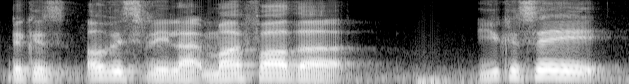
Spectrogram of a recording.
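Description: A young British man, telling stories in a relaxed, slangy way as a podcast guest. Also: mid-range voice, normal speed. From Britain. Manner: relaxed storytelling with slang and fillers. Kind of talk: casual podcast chat.

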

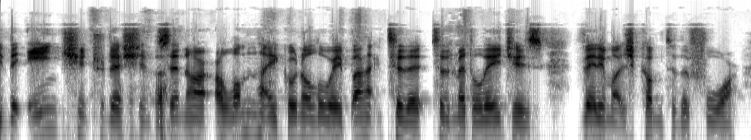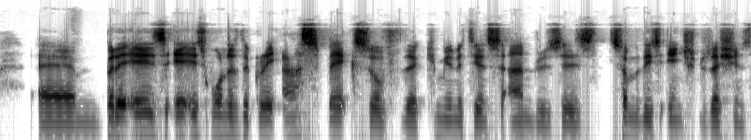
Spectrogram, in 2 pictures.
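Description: A man's voice: mid-range voice, pushed and bright, no room sound. A man with a Scottish accent, an admissions officer answering interview questions with enthusiasm and frequent restarts. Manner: enthusiastic, hesitant with many restarts.

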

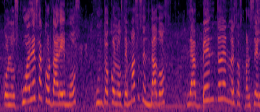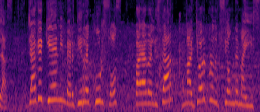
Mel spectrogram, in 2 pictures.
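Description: A woman acting a haughty, imperious Mexican landowner who looks down on her workers, in an amateur radio drama. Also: very high-pitched. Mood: formal, commanding. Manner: imperious, scolding. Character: haughty, harsh female landowner boss, contemptuous of workers.

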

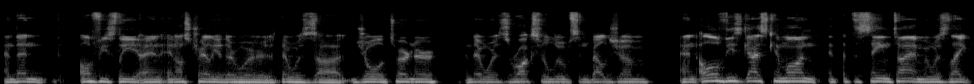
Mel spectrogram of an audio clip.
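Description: A man tells his story thoughtfully over a video call. His voice is husky and sits at a middle pitch. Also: a bit bright, low-quality recording. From Madeira, Portugal. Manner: thoughtful storytelling with fillers and restarts. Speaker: guest, beatboxer. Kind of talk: casual interview chat.

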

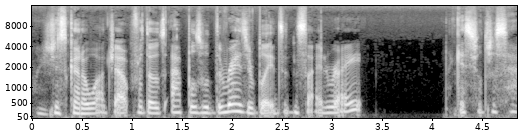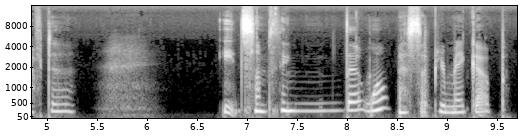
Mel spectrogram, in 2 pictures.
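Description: Breathy, whispery flirty roommate played by a woman. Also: medium pitch, moderate pace, dry recording, studio quality. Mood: gentle, focused. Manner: soft whispering mixed with murmured talk, shy and teasing. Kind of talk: ASMR roleplay, intimate one-sided conversation.

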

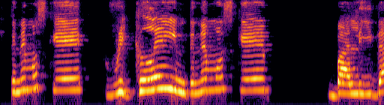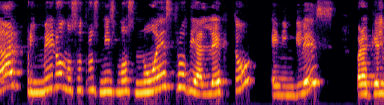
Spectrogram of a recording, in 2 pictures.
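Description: A woman speaks in a high, bright register. She is an English teacher in her thirties, blunt and fired up, dropping swear words freely in a relaxed interview. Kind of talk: casual interview chat.

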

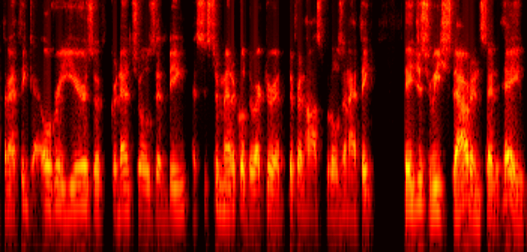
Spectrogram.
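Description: A man in his forties from Cameroon, a physician, speaks with a somewhat low voice. He talks in an easygoing podcast manner, often stopping to restart a phrase or repeat a word before he finds it. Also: darkish tone. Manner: halting, many restarts and repeated words. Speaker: physician and clinic founder, guest. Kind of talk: casual podcast conversation.

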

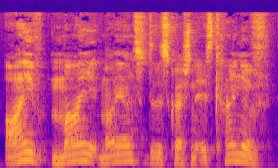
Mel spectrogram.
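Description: A man's voice: on the high side, expressive, normal speed. A man with a Scottish accent chatting casually, rambling and restarting his thoughts. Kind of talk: casual chat.

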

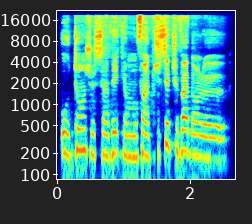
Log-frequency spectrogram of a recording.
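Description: A woman's voice: medium pitch, steady tone, brisk. A woman in her late thirties, a guest in a casual interview, chatty and rambling with many fillers and restarts. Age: late 30s. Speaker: podcast guest.

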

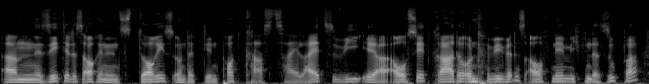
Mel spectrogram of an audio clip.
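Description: A man's voice: medium pitch, normal speed, dry recording. Male podcast host, close dry sound. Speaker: podcast host, freelance wedding speaker. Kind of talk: podcast moderation, addressing listeners and guests.

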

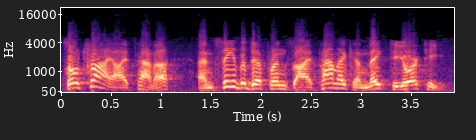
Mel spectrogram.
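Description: A man's voice: sits high, sing-song, fairly quick, sharp tone. A man announcing a scripted 1940s radio commercial. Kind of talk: 1940s radio advertising read. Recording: muffled vintage radio broadcast.

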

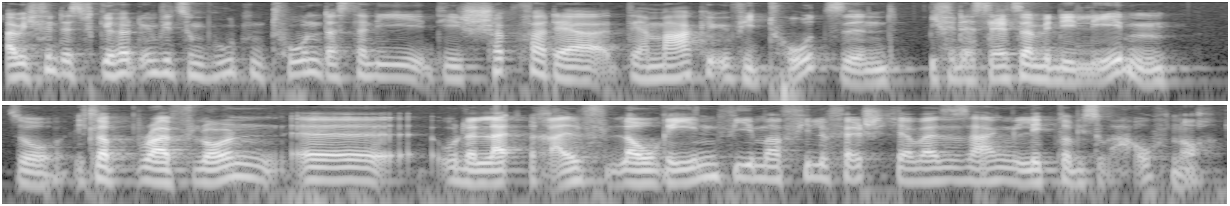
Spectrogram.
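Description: A young man co-hosting a podcast, chatting casually, animated and quick to laugh. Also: mid-range voice. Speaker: podcast co-host. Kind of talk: casual chat.

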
